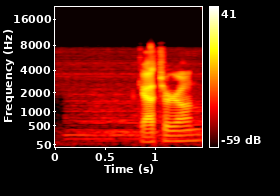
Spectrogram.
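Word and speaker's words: Gateron: but I believe I don't know how to pronounce it it's a g a t e r o n Gaton or something and I believe these are the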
